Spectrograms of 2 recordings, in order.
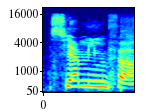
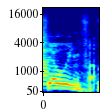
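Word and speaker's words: Siao Him Fa: On peut parler peut-être de l'incroyable Adam, j'ai peur d'écorcher son nom. – Siaw Imfa. – Siaw Imfa. – Bravo. – Ciao, Wim Fah.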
